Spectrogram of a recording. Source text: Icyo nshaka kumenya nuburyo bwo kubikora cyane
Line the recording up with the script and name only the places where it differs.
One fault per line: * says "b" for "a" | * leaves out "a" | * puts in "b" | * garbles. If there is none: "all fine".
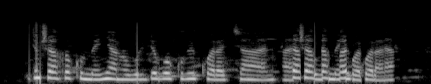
* garbles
